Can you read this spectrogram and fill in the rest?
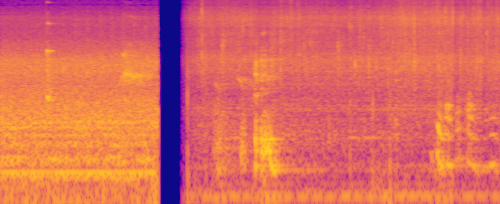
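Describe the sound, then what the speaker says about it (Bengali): Potatoes frying in oil in a home kitchen wok: a steady, close, loud sizzle with a brief cut of silence, then continued hissing with stirring clinks of utensils. "দেখো কড়াইটা ভাজছি"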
